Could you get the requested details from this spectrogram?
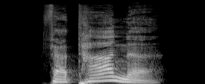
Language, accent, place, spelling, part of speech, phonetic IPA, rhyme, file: German, Germany, Berlin, vertane, adjective, [fɛɐ̯ˈtaːnə], -aːnə, De-vertane.ogg
- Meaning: inflection of vertan: 1. strong/mixed nominative/accusative feminine singular 2. strong nominative/accusative plural 3. weak nominative all-gender singular 4. weak accusative feminine/neuter singular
